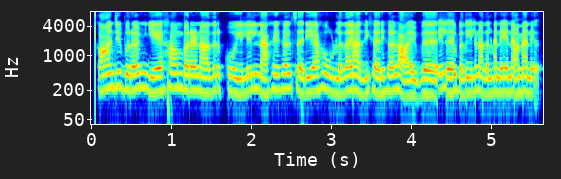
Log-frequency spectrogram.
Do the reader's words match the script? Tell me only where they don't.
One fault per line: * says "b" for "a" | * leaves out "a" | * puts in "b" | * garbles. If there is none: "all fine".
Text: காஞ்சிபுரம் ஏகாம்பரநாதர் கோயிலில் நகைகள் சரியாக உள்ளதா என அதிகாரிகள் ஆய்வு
* leaves out "என"
* garbles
